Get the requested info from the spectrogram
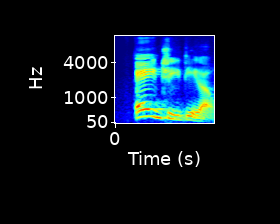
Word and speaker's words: Egidio: Egidio. – Because it starts with an E, but it sounds like an A.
